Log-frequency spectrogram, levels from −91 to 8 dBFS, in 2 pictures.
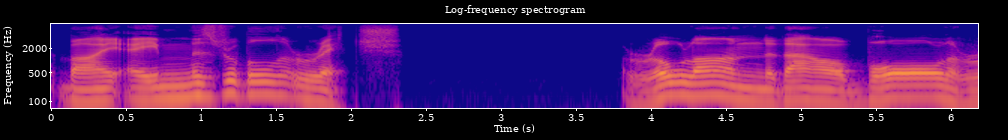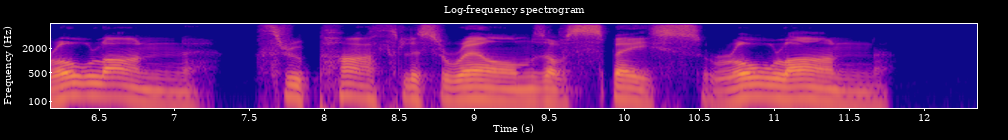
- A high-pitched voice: No, low, 110 Hz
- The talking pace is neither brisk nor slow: No, slow, 85 wpm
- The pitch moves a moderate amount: Yes, average, 4.0 semitones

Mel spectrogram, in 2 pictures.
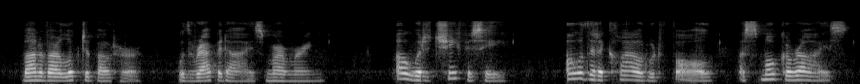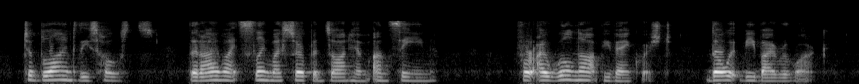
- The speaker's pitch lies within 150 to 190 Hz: Yes, medium, 185 Hz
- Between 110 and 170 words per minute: Yes, average, 165 wpm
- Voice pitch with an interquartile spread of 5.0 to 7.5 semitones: No, average, 3.3 semitones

